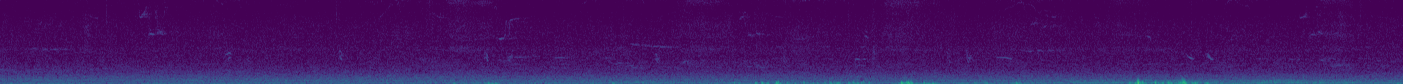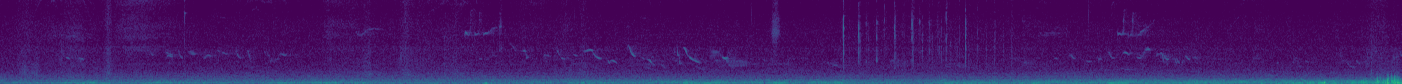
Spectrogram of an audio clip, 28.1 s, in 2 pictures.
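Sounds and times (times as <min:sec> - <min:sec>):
small birds chirping: 0:03.3 - 0:10.7, 0:14.2 - 0:28.0.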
